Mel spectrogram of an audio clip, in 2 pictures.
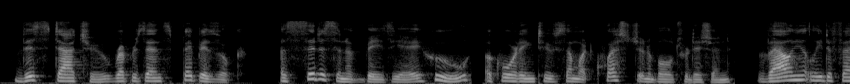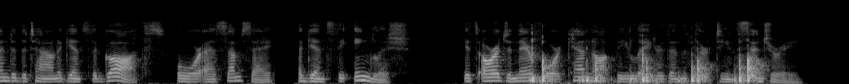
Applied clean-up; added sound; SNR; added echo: none; Tap; -5 dB; none.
